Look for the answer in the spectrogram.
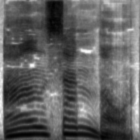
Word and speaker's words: ensemble: 那么后面看一下一个乐团啊，叫 ensemble，拼写的是 ensemble，但是呢它的发音呢是一个 ensemble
